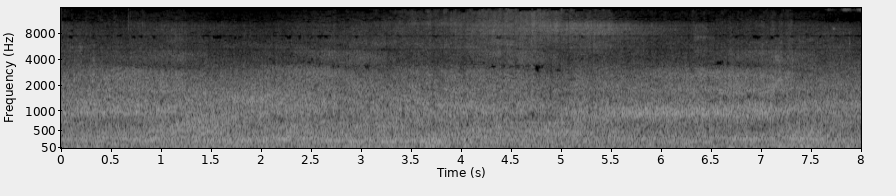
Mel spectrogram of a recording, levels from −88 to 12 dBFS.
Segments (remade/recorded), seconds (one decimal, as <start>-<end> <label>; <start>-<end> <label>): 0.0-2.8 recorded; 2.8-3.4 remade; 3.4-8.0 recorded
